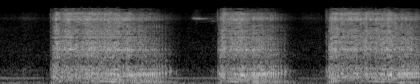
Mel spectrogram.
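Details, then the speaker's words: Braun tower fan brought in for a strange noise: harsh, high buzzing rasp comes in at each switch-on, steady while running and dropping out between; cause not yet found. "Se escuchaba un zumbido aquí."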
